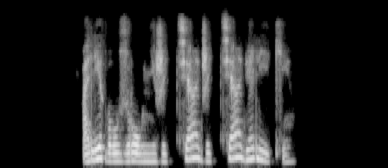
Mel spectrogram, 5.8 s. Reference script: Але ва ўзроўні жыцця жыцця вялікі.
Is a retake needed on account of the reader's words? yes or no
no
